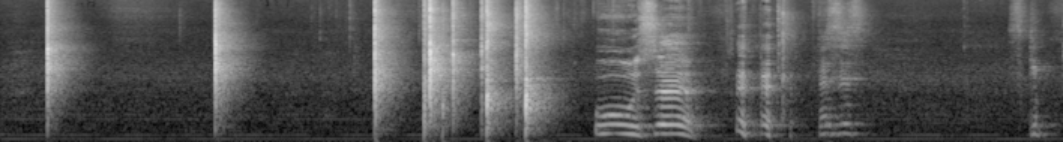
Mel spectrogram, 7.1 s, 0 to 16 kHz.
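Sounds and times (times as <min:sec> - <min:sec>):
faint steady hum: 0:00.0 - 0:07.0
hands clapping: 0:00.3 - 0:00.6, 0:01.4 - 0:01.7, 0:02.5 - 0:03.8
speech: 0:04.0 - 0:05.8, 0:06.8 - 0:07.0.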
